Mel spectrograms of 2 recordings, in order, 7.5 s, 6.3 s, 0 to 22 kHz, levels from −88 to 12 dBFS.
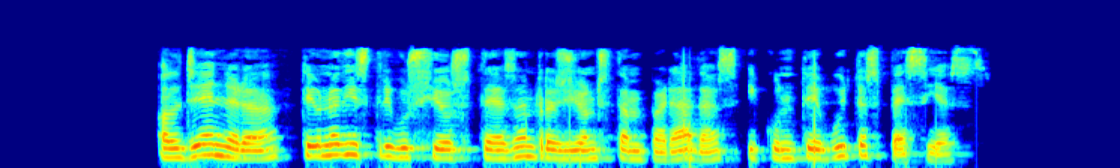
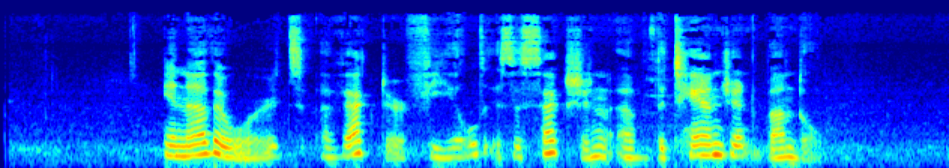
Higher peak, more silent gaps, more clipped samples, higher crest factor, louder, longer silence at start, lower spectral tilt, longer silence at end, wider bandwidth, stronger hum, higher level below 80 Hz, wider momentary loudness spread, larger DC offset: about the same, -2 dBFS vs -2 dBFS; neither; neither; about the same, 16 dB vs 20 dB; first, -17 LUFS vs -21 LUFS; about the same, 1.05 s vs 1.1 s; about the same, -4 dB/octave vs -3.5 dB/octave; about the same, 0.95 s vs 0.9 s; second, 8.2 kHz vs 16.5 kHz; neither; about the same, -56 dBFS vs -58 dBFS; second, 9 LU vs 13 LU; neither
